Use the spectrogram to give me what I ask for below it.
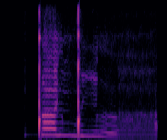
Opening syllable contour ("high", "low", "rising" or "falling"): high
